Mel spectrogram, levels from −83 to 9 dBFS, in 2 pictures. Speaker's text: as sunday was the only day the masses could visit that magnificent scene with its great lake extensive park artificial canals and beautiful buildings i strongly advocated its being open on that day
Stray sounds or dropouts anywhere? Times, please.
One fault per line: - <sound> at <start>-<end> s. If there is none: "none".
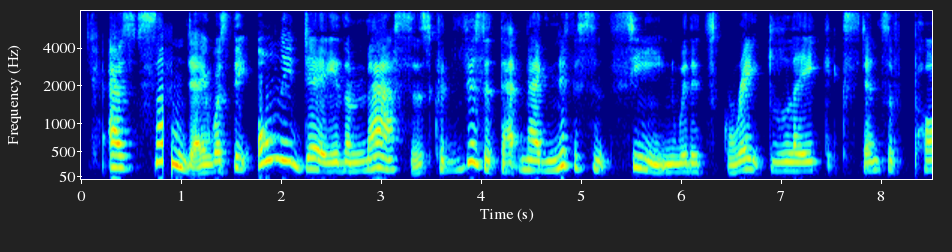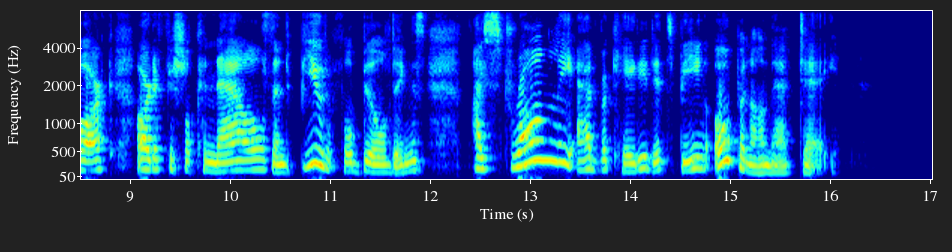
- dropout at 0.8-0.9 s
